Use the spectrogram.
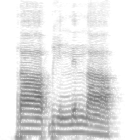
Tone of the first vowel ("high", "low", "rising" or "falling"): low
